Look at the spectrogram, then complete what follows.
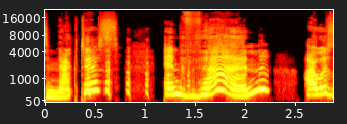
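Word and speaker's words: Nektas: And I'm like, "Oh my god, we've been pronouncing Niktose wrong this whole time. It's Nectus."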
